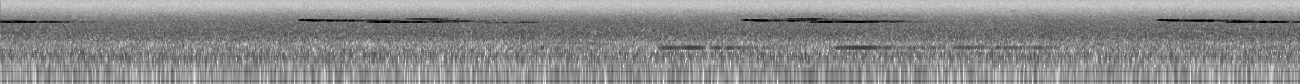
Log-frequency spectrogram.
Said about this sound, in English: Do you hear the mourning dove cooing in the distance?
